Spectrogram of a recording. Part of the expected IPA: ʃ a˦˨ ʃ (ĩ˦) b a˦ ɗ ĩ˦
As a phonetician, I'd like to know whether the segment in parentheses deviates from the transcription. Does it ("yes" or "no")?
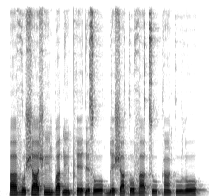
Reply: no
